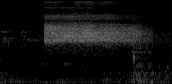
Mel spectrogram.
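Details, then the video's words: Oriental magpie-robin (doel) screaming from a tree as a cat creeps closer, like a danger signal: one harsh, hissing rasp about a second long, followed by a short lower note. "দোয়েল পাখির চিৎকারটা শুনতে পাচ্ছেন?"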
